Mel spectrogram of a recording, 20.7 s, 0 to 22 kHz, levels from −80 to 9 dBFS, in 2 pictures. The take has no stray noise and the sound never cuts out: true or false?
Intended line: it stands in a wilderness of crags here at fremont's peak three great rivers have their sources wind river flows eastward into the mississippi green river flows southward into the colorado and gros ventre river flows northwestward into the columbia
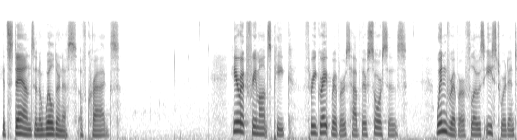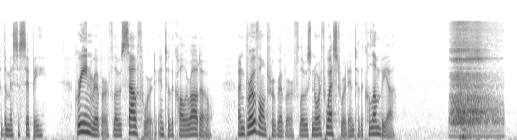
false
